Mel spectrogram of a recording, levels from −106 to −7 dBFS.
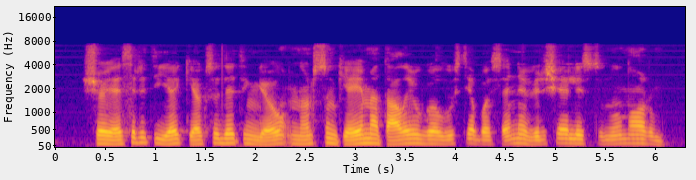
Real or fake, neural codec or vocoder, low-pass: real; none; 7.2 kHz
